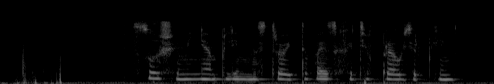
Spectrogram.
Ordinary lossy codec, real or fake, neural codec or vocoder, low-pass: none; real; none; none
